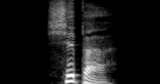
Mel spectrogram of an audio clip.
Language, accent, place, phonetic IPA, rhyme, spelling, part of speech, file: German, Germany, Berlin, [ˈʃɪpɐ], -ɪpɐ, Schipper, noun, De-Schipper.ogg
- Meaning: alternative form of Schiffer (“sailor, skipper, especially in inland navigation”)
